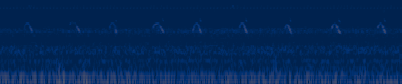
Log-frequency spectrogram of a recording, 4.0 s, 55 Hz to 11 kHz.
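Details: At a Polish peregrine falcon nest in Włocławek, 17 May 2022, food delivered by the female; evenly spaced, slightly downslurred kek calls about twice per second, with loud industrial rumble underneath.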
